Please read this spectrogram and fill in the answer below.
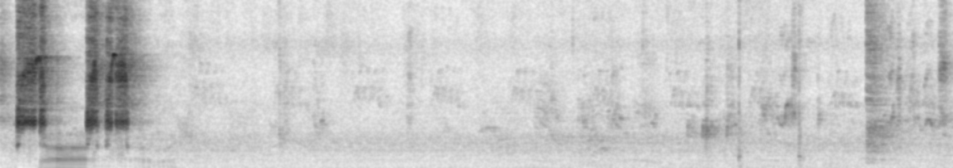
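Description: Black francolin calling: a few loud, harsh notes in the first second, one sliding down in pitch, then faint chirps and another short call about six and a half seconds in.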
